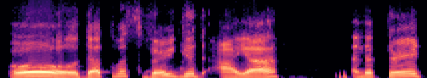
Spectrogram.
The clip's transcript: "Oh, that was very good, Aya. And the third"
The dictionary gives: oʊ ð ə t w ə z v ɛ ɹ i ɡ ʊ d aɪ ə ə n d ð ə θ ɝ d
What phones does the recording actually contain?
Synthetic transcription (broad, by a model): oʊ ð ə t w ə s v ɛ ɹ i ɡ ʊ d aɪ ə ə n d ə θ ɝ d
